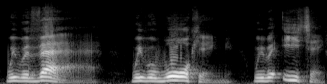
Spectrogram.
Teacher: each of those verbs after the word were was stressed and were itself was unstressed · unless I'm intentionally stressing the word were, I'm going to use it in its weak form. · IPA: /wə/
